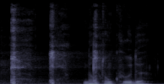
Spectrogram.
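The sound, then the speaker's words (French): Coughing and throat clearing: two sharp, separate coughs, followed by a longer, rough, voiced clearing of the throat in a few rasping pulses. “Dans ton coude. Non, c'est pas le Covid, c'est juste un chat dans la gorge.”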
